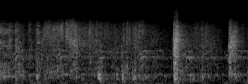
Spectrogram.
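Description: Footsteps on pavement: irregular sharp knocks about every half second, with one louder, sharper knock near the end.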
